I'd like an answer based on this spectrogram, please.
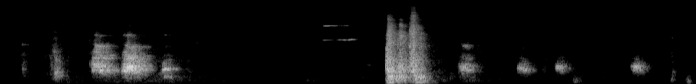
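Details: Cavalier King Charles Spaniel puppies, Blenheim litter of six in a home puppy pen, let out a cluster of rough overlapping barks, then a loud thump, followed by scattered short yips.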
